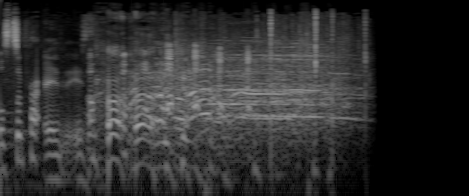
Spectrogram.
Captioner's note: laughs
